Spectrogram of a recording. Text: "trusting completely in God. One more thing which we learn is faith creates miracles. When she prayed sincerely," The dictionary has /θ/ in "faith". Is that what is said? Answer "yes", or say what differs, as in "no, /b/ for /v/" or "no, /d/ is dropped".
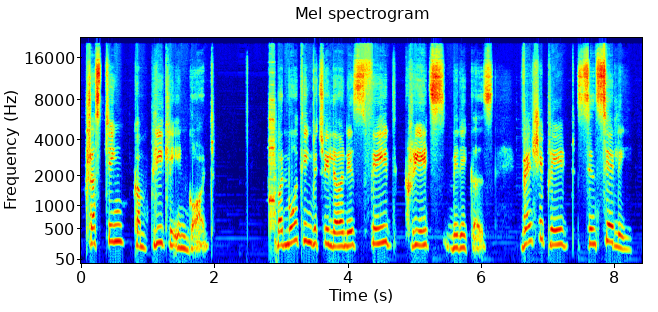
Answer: no, /t/ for /θ/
